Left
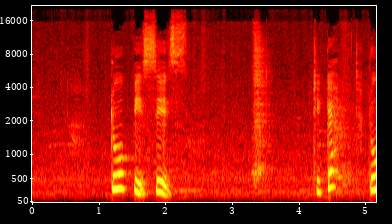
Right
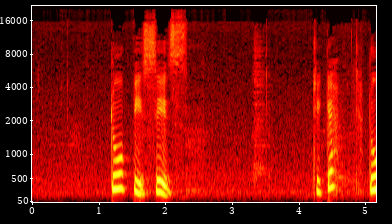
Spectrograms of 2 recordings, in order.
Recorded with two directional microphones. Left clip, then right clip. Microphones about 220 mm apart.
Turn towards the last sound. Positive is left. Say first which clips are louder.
# right 2 dB
turn(degrees=-45)  # may be behind; listen again after turning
